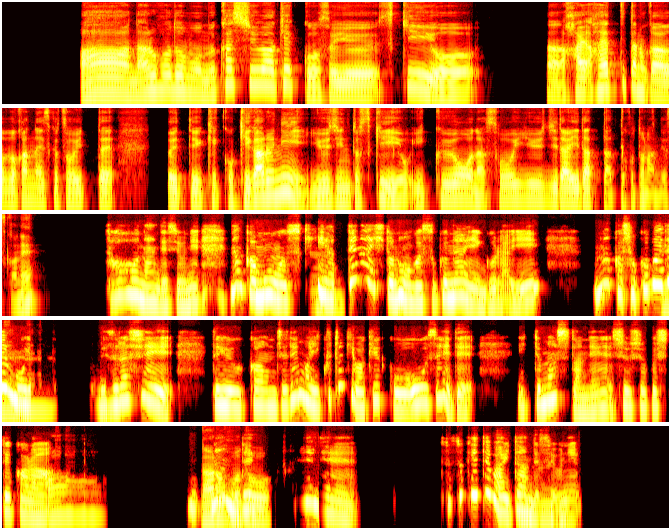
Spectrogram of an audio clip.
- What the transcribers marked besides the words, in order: none
- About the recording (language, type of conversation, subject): Japanese, podcast, その趣味を始めたきっかけは何ですか？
